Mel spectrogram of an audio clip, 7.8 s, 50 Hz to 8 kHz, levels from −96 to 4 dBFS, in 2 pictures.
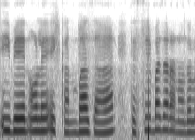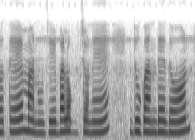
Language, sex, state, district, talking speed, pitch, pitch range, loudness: Chakma, female, Tripura, Dhalai, 100 wpm, 240 Hz, 230-255 Hz, -22 LUFS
